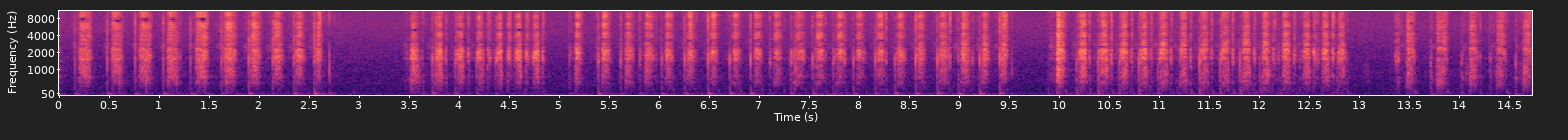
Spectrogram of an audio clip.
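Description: A paper blending stump is rubbed over a graphite drawing resting on a small, flat, solid brown MDF/hardboard panel. Rapid, even back-and-forth strokes make a bright, dry, scratchy rasp with almost no ring. They come in long runs broken by brief pauses near 3, 10 and 13 seconds.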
